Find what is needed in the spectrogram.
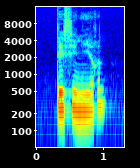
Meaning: to define
- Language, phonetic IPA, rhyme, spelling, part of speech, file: German, [defiˈniːʁən], -iːʁən, definieren, verb, De-definieren.ogg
